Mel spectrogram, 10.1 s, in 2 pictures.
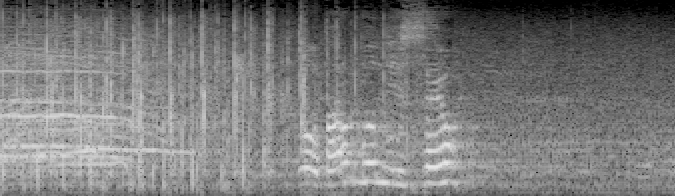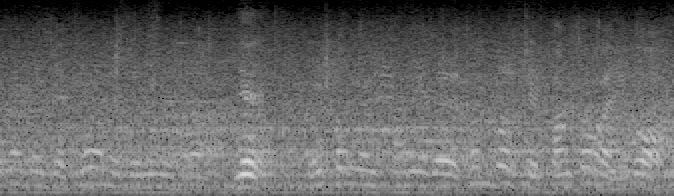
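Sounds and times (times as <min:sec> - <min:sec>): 
audience applause: 0:00.0 - 0:03.2
speech: 0:02.4 - 0:03.6, 0:06.8 - 0:07.2, 0:08.8 - 0:10.1.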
